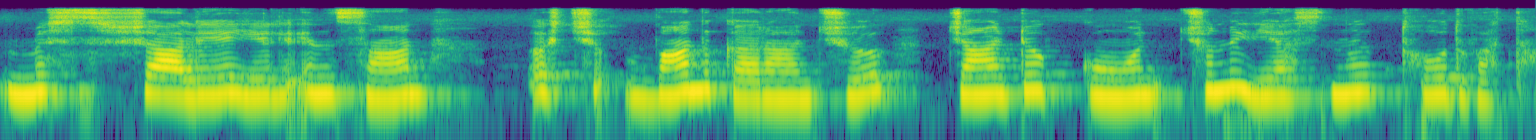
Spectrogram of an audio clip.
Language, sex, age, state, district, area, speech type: Kashmiri, female, 18-30, Jammu and Kashmir, Budgam, rural, read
